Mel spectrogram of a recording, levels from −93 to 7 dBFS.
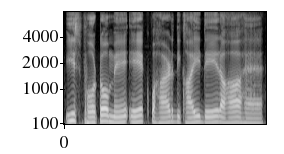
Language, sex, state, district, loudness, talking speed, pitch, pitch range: Hindi, male, Uttar Pradesh, Saharanpur, -15 LUFS, 135 wpm, 140 Hz, 135-150 Hz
